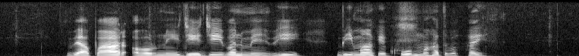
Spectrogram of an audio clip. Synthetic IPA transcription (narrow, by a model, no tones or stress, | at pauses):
wjaːpaːɾɔːɾniːd͡ʒid͡ʒiːwənmẽbʱi | biːmakekʰuːbməɦət̪wəhɛi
